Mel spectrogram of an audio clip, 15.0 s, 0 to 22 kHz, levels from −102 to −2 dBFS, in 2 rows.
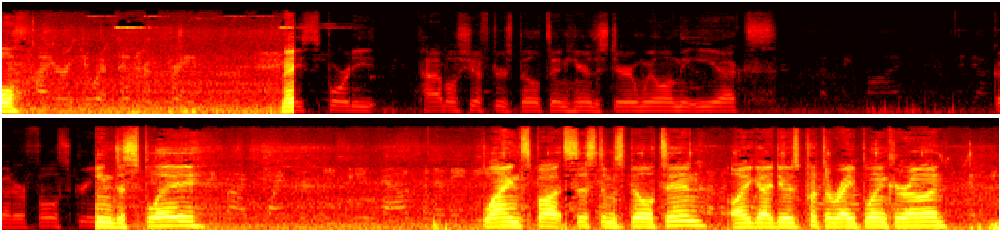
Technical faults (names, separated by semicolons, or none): one channel inverted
